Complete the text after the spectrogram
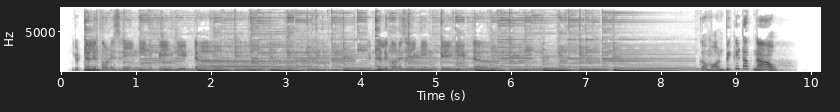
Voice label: indian phonecall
